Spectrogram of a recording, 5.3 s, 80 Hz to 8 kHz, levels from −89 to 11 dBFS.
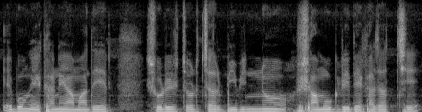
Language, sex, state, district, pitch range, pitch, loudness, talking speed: Bengali, male, Tripura, West Tripura, 130-145 Hz, 140 Hz, -17 LUFS, 90 wpm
